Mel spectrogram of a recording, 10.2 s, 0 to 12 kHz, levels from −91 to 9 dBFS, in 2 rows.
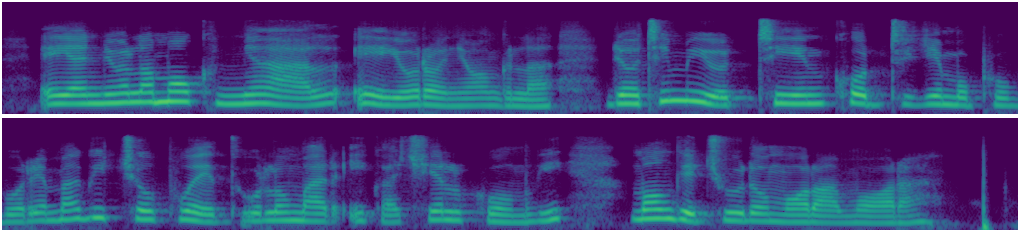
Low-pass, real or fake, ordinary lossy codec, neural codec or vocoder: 7.2 kHz; fake; none; codec, 16 kHz, 1 kbps, X-Codec, HuBERT features, trained on LibriSpeech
